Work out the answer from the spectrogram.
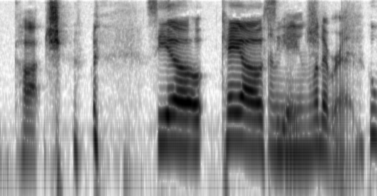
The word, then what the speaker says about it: Koch: Ed Koch, which is so hard to say because you want to say Coke, but I think he pronounced it Koch.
